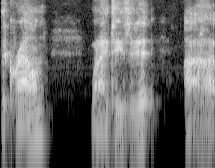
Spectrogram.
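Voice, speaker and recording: A man with an American accent speaks quietly with lively intonation. The recording is very clean, with a silent background. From Ohio, US Midwest. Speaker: whiskey reviewer, channel host. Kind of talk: casual live-stream tasting review. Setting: live stream from home studio. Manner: quiet, talks under his breath. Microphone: new sensitive mic.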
